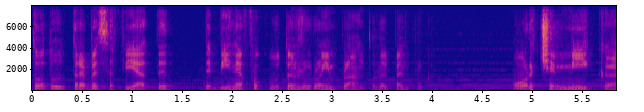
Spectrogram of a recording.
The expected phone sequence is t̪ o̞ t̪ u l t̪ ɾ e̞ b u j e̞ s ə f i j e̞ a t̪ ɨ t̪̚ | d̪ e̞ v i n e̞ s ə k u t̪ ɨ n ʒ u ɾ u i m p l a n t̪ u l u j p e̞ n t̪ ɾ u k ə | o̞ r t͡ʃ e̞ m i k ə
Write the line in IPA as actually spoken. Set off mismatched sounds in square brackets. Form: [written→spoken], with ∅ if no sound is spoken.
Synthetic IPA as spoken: t̪ o̞ t̪ u l t̪ ɾ e̞ b u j e̞ s ə f i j e̞ a t̪ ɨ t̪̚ | d̪ e̞ [v→b] i n e̞ [s→f] ə k u t̪ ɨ n ʒ u ɾ u i m p l a n t̪ u l u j p e̞ n t̪ ɾ u k ə | o̞ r t͡ʃ e̞ m i k ə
